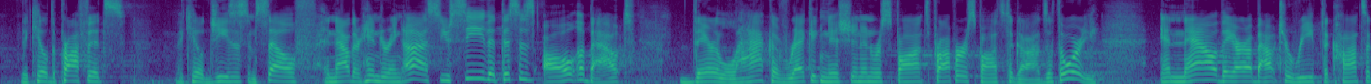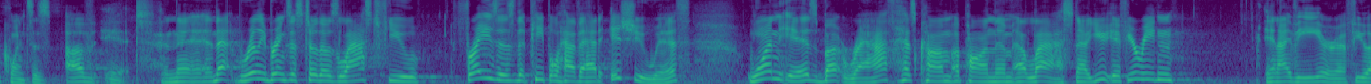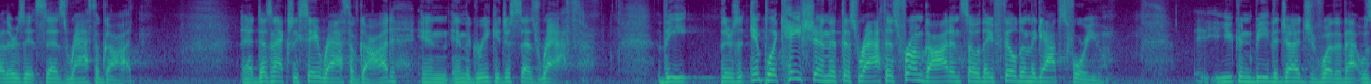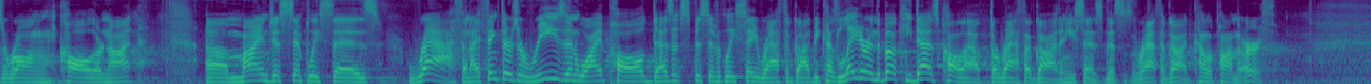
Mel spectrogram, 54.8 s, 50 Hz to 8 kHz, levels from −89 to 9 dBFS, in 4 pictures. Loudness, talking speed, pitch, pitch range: -28 LUFS, 195 wpm, 155 Hz, 145-180 Hz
